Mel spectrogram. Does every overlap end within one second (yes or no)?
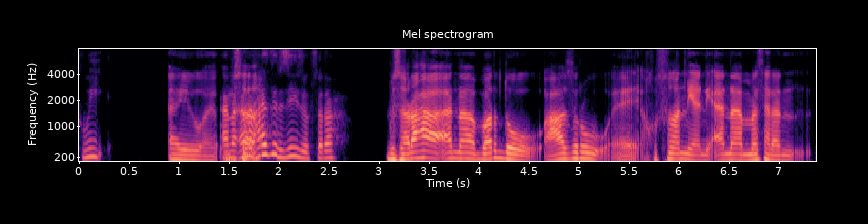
yes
